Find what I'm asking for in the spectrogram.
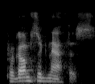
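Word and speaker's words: Procompsognathus: So Hammond is killed by a pack of Progomsnognathus. Does that ring a bell? – I think you might be emphasizing the snog a little more than the normal pronunciation would call for, but.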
